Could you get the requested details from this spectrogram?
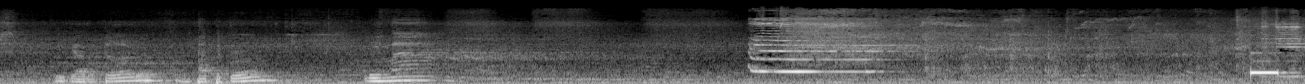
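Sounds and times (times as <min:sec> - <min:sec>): horn steady note: 0:12.5 - 0:13.0.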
